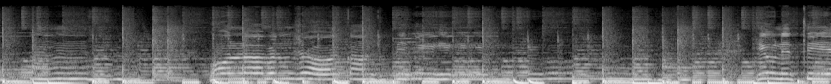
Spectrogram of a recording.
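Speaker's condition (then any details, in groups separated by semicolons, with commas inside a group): No condition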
